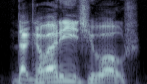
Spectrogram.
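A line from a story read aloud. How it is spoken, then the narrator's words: Grumbling. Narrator (Russian): Пробурчал Кёниг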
